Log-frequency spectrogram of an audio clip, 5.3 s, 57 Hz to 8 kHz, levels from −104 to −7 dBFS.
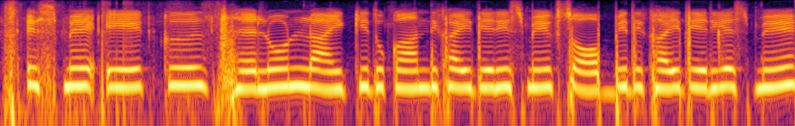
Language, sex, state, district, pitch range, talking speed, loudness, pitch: Hindi, female, Bihar, Darbhanga, 255-270 Hz, 225 wpm, -13 LUFS, 260 Hz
